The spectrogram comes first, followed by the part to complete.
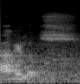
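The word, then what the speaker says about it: ἄγγελος: Sa lenguay po ng mga Griego pagka nagsusunod dalawang G pino-pronounce po yan ng kanya angelos. Tingnan niyo itong pangalan nila.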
